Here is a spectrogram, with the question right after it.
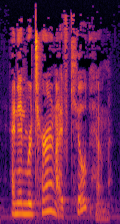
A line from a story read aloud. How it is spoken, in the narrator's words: exclaimed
